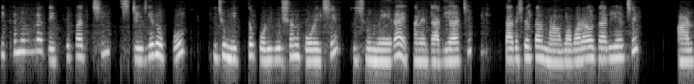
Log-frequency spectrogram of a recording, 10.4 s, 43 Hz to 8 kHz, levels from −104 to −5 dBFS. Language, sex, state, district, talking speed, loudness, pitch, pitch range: Bengali, female, West Bengal, Jhargram, 140 wpm, -26 LUFS, 215 Hz, 185-255 Hz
